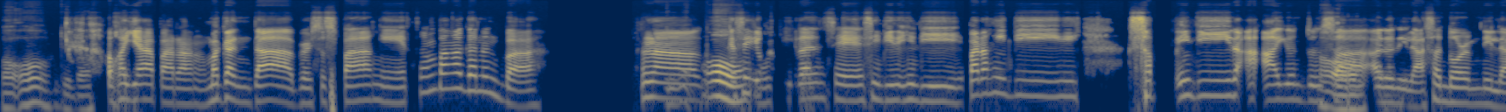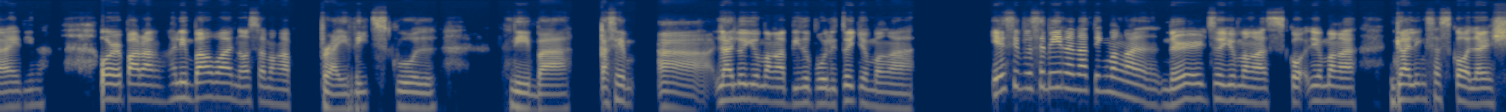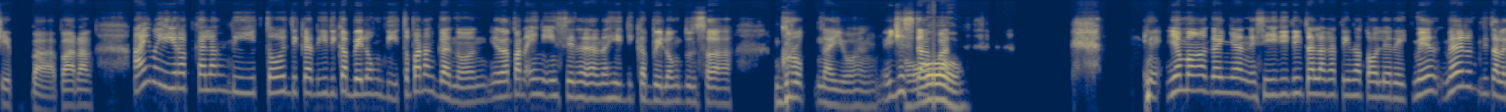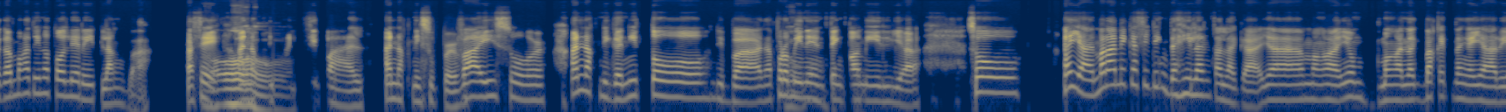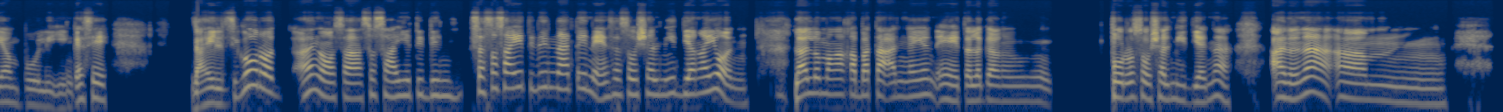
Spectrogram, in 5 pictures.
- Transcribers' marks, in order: other background noise; in English: "norm"; unintelligible speech; in English: "nerds"
- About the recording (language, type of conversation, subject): Filipino, unstructured, Ano ang masasabi mo tungkol sa problema ng pambu-bully sa mga paaralan?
